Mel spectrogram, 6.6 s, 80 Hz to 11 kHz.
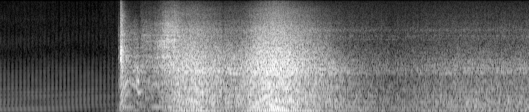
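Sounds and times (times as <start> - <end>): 
vehicle starting: 1.5 - 6.6.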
